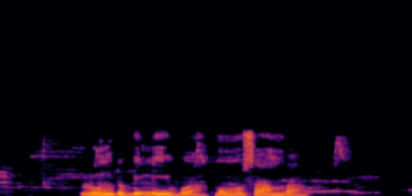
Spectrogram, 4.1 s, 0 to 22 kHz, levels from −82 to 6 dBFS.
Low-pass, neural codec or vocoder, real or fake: 7.2 kHz; codec, 16 kHz, 16 kbps, FreqCodec, smaller model; fake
